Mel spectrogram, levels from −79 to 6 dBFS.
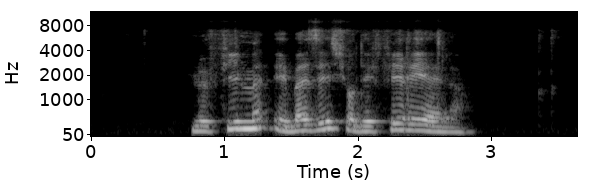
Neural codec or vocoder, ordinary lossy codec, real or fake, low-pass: none; Opus, 32 kbps; real; 7.2 kHz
